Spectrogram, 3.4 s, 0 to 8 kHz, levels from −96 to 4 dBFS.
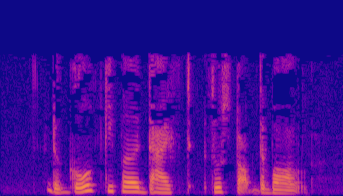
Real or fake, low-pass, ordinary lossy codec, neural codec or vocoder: real; 7.2 kHz; MP3, 24 kbps; none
